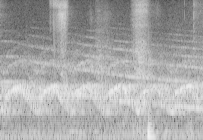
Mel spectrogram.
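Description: Emergency vehicle siren in its fast yelp, warbling up and down about four times a second, with a fainter tone slowly falling in pitch above it.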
